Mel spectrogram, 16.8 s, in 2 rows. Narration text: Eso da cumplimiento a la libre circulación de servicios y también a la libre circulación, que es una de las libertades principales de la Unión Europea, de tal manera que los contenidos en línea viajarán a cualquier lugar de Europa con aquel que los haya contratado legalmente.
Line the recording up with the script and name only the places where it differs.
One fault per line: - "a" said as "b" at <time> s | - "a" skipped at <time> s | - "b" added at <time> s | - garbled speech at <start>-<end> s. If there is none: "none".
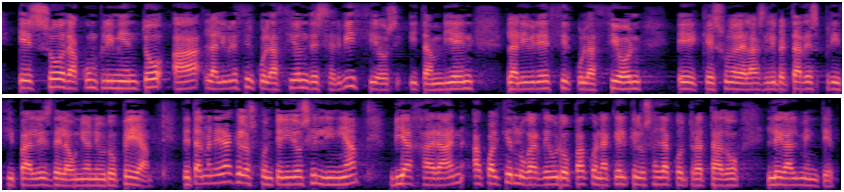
none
